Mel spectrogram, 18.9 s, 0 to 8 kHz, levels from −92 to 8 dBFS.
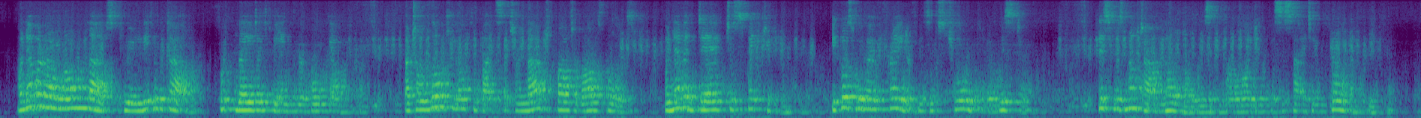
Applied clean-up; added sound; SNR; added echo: neural separator model SepFormer DNS4.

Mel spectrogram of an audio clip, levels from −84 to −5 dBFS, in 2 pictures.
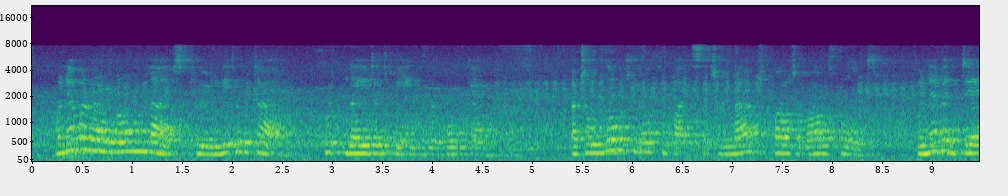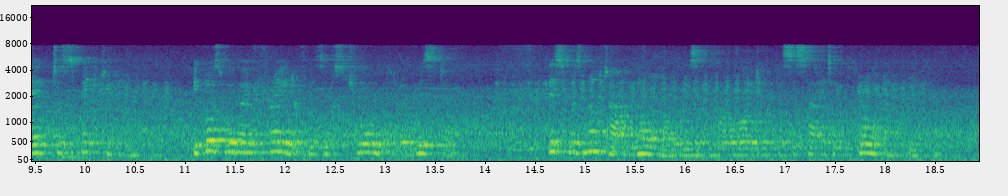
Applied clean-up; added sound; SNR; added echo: none; Bird; 8 dB; reverberation time 0.8 s.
